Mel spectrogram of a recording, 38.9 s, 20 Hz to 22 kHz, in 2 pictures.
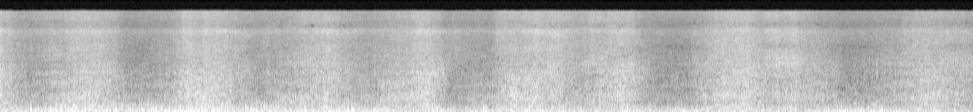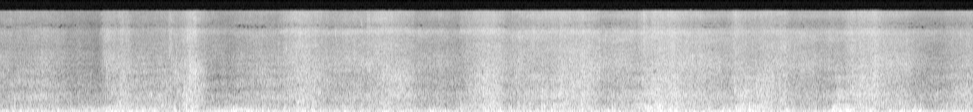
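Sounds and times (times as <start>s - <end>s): wind buffeting microphone: 0.0s - 38.9s
sea water rushing: 17.4s - 38.9s.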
